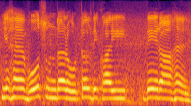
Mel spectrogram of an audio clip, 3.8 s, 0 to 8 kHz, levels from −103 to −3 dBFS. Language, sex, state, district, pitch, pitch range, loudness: Hindi, female, Haryana, Jhajjar, 240 Hz, 225-255 Hz, -12 LUFS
